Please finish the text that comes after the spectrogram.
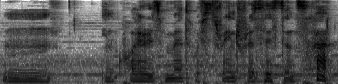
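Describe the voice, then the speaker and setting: A man giving in-character gameplay commentary, thinking aloud in a musing, hesitant way with pauses mid-phrase. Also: lowish voice, flat delivery. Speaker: gamer doing an in-character playthrough. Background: game music.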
